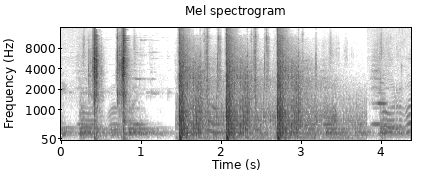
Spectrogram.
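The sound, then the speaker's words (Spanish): Five sharp gunshots ring out at irregular intervals in a forest, loud, with a chaotic echoing tail, while agitated voices shout and cry out in between. “Los árboles defienden como pueden a su gente, reciben los disparos, los rebotan.”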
